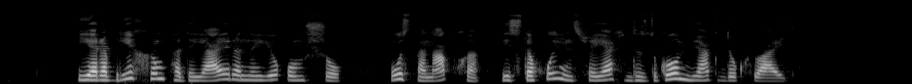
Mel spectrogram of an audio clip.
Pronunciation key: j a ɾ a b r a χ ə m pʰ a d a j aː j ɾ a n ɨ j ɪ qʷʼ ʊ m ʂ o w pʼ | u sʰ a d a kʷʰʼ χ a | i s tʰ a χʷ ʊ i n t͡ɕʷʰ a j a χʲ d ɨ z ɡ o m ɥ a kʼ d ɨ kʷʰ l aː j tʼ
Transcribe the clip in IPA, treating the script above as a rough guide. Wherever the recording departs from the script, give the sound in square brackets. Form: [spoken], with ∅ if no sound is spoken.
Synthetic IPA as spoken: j a ɾ a b r [i] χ ə m pʰ a d a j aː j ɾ a n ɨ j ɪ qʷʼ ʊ m ʂ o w pʼ | u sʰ a [n] a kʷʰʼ χ a | i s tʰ a χʷ ʊ i n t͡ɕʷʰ a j a χʲ d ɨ z ɡ o m ɥ a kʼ d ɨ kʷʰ l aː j tʼ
